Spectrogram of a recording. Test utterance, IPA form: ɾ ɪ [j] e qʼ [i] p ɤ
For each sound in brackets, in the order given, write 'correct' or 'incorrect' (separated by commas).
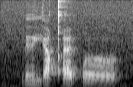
correct, correct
